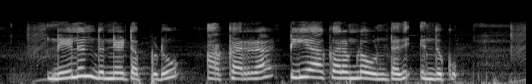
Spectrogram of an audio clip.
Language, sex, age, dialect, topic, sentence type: Telugu, female, 46-50, Telangana, agriculture, question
